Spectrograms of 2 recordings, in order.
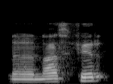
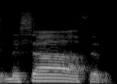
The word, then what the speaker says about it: نسافر: No, it's نسافر. Can you say it again? نحن نسافر. نحن نسافر إلى الهند. Yeah, the pronunciation is very like in Arabic language. If you like pronounce little bit wrong, also it can like it can like it gives you different meaning, totally different meanings or wrong. خلاص, you must pronounce the perfect in the perfect way.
